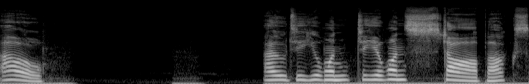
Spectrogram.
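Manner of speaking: put-on high British accent. Retelling a mother's offer after a family lunch: imitating mom in a British accent. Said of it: "I don't know why my mom is British now".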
